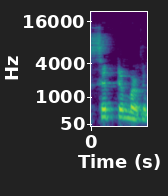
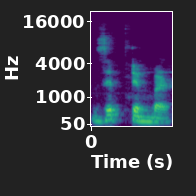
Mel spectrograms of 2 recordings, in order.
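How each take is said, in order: First: It begins with an S sound. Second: It begins with a Z sound. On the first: "সেপ্টেম্বরকে বলবো আমরা" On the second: "বলবো আমরা জেপ্টেম্বর"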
